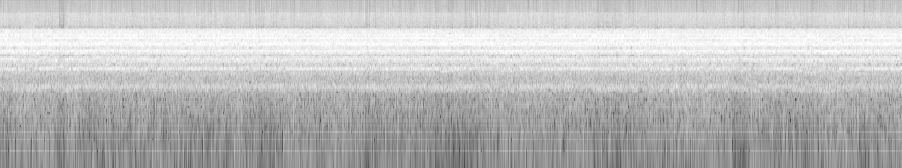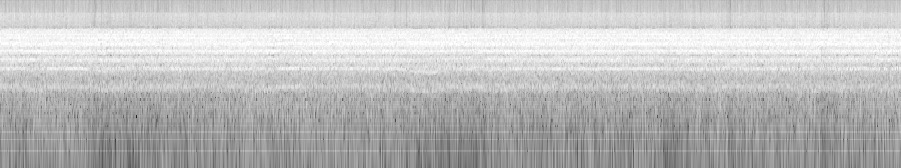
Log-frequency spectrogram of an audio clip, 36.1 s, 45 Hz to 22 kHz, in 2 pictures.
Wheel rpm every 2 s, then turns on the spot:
230, 230, 230, 230, 230, 230, 230, 230, 230, 230, 230, 230, 230, 230, 230, 230, 230, 230.
none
